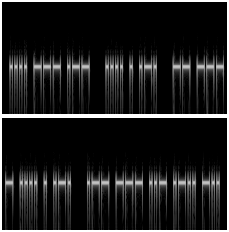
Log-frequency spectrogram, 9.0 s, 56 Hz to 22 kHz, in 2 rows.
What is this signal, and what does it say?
Morse code, heard as a keyed tone, about 25 wpm, 700 Hz. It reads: HOW HER MOTHER WOULD
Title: Sentences from Top 1000 Words - Review Part 4 - 25wpm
